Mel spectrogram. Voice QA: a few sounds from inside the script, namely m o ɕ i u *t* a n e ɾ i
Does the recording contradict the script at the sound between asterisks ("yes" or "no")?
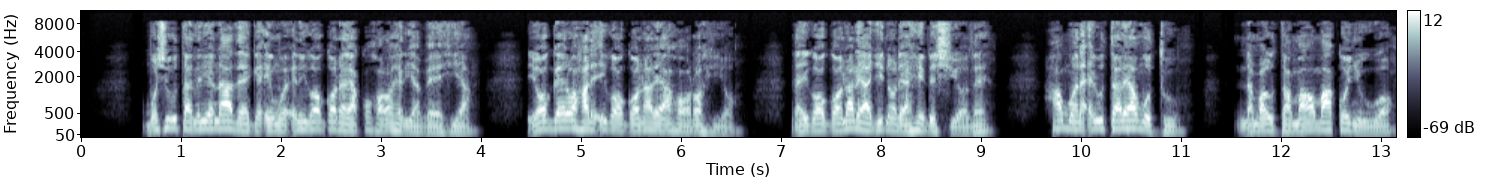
no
